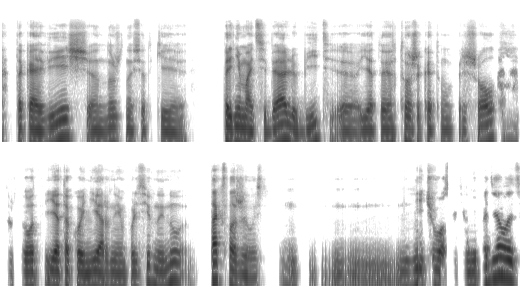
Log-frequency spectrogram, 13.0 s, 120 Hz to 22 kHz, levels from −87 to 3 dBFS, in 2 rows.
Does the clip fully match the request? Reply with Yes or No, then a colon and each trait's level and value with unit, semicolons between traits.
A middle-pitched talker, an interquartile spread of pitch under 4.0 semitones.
No: low, 100 Hz; average, 2.8 semitones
